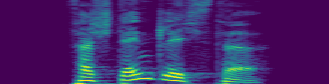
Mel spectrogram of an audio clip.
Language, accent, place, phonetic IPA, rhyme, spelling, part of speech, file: German, Germany, Berlin, [fɛɐ̯ˈʃtɛntlɪçstə], -ɛntlɪçstə, verständlichste, adjective, De-verständlichste.ogg
- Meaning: inflection of verständlich: 1. strong/mixed nominative/accusative feminine singular superlative degree 2. strong nominative/accusative plural superlative degree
